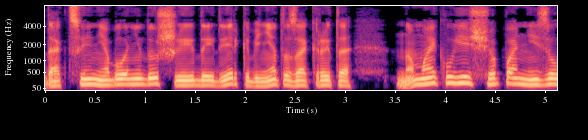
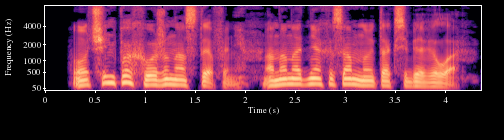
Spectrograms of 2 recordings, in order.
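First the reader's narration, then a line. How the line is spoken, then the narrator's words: Sighing. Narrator (Russian): вздохнул я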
